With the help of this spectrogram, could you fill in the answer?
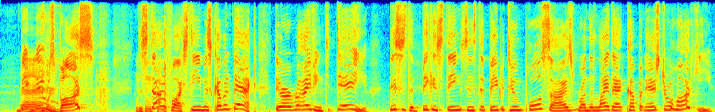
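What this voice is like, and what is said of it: Character voice with an accent. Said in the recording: “Good accent.”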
